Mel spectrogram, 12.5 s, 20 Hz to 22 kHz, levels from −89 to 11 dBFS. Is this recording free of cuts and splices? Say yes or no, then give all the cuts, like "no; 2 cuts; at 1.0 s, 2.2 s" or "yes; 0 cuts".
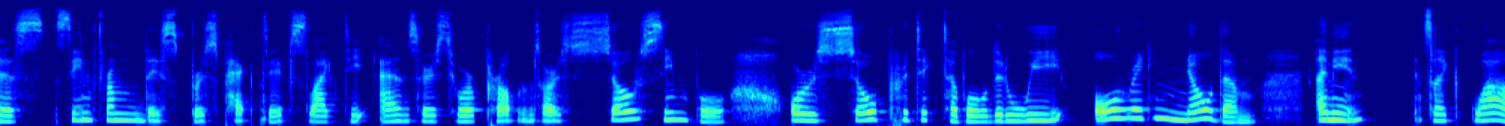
no; 1 cut; at 10.8 s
